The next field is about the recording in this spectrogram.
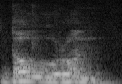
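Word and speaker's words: دَوْرٌ: Okay, dawrun is normally written with 2 dam on the ra. But in pronunciation, the tanween is what? It's a sukoon on the noon. Look, dawrun. That's how you pronounce it.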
